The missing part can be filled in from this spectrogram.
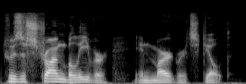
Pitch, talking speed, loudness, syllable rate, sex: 100 Hz, 195 wpm, -18 LUFS, 6.0 syllables/s, male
